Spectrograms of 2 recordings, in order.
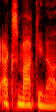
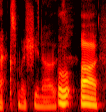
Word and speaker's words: Ex Machina: Ex Makina. That's how you pronounce it, not Ex Machina.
